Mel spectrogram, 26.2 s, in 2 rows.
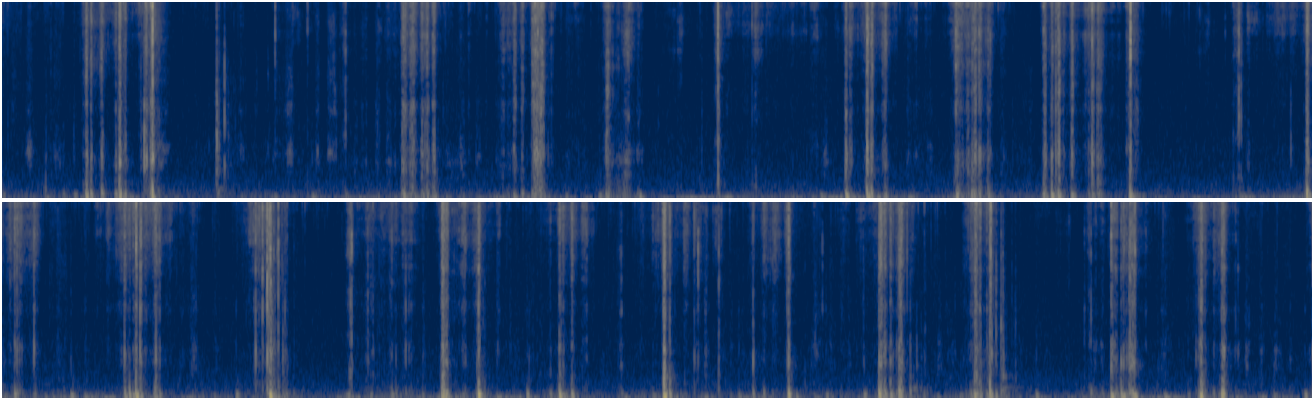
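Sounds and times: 
sprouted coconut broken apart, crackling and snapping: 0:00.7 - 0:01.7, 0:08.4 - 0:11.5, 0:12.3 - 0:26.2.

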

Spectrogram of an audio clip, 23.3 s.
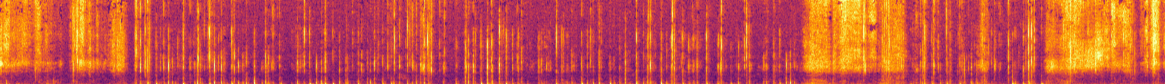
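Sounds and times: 
dense rapid tapping and soft clicking on silicone: 0:02.4 - 0:16.1, 0:18.1 - 0:21.1.

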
